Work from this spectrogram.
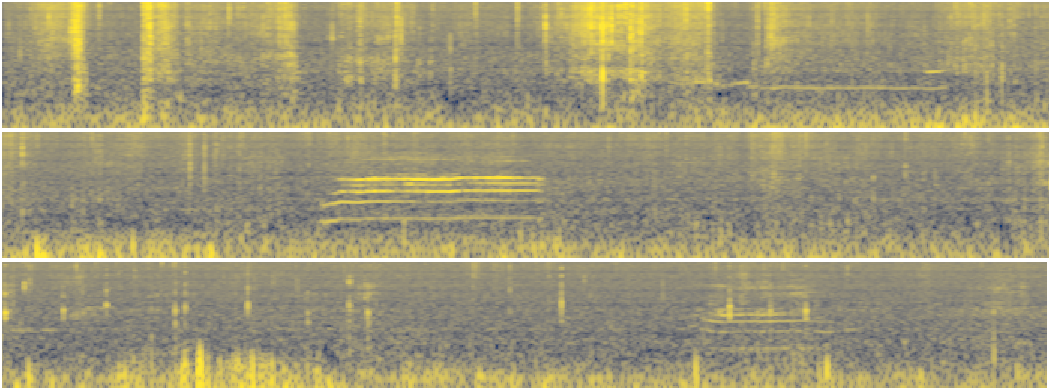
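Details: Large black community cat, affectionate and friendly, outdoors, pulling a person's hand toward it and nibbling; a few short harmonic meows, one near the middle and one near the end, over steady low rumbling background noise and scattered clicks.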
